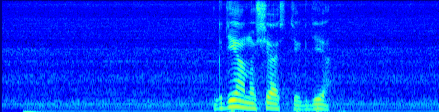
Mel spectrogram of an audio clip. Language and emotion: Russian, neutral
